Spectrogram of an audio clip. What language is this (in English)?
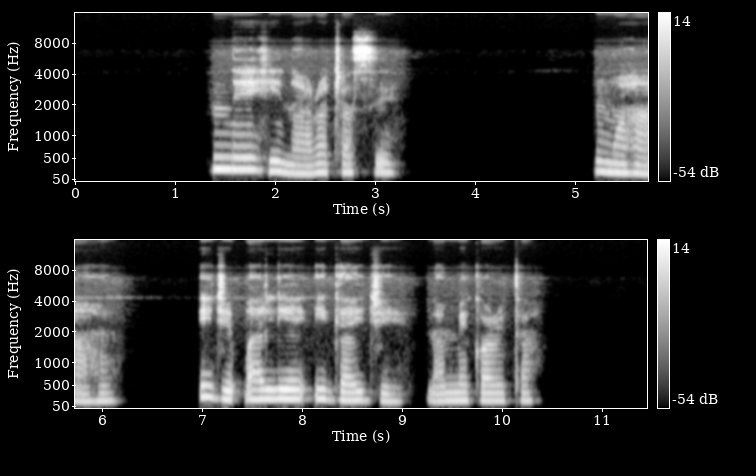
Igbo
